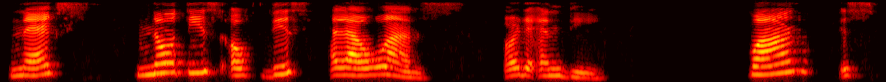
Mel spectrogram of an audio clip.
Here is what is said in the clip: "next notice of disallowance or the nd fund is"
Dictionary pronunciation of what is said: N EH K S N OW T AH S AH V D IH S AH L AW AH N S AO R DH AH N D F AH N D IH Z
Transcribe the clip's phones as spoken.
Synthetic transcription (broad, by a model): N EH K S N OW T AH S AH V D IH S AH L AW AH N S AO R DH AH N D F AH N IH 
